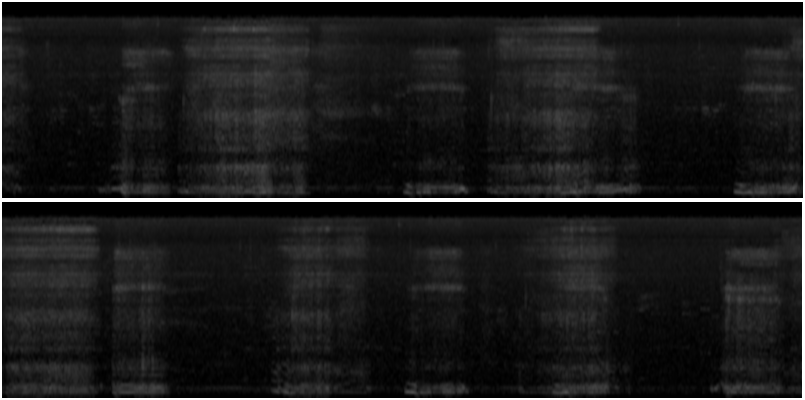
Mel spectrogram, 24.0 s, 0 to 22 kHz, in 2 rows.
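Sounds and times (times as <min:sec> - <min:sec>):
person snoring: 0:01.6 - 0:05.0, 0:06.0 - 0:09.6, 0:11.0 - 0:14.6, 0:16.1 - 0:19.0, 0:19.8 - 0:21.3, 0:22.7 - 0:24.0.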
